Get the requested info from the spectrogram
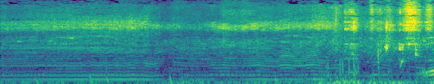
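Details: Bumblebee recorded up close, a steady low droning buzz with many stacked harmonics, holding one pitch for the whole stretch, growing louder and rougher near the end as the bee shifts.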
